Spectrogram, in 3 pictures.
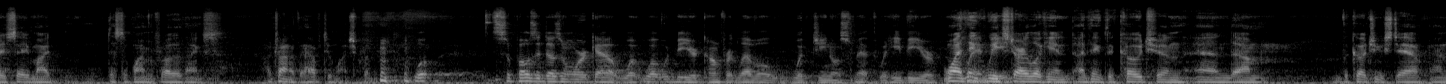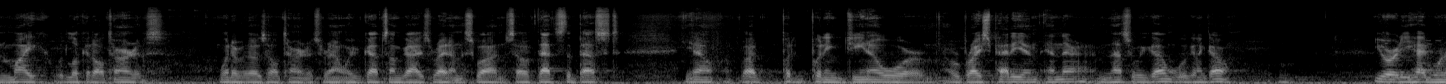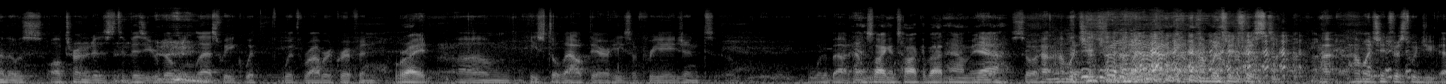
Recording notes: News Conference at NFL Owners Meetings. Addresses the Media in Boca Raton, FL.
